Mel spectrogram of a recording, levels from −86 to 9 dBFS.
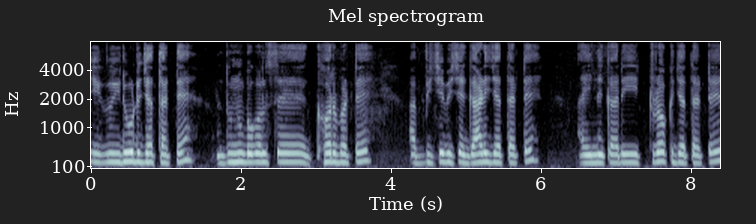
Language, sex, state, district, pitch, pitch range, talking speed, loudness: Bhojpuri, female, Bihar, Muzaffarpur, 200 Hz, 190-210 Hz, 150 wpm, -16 LUFS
